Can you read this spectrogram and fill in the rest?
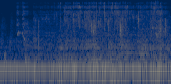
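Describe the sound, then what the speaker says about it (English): Tap water runs steadily into small fermentation-lid cups while making kimchi indoors, a close, continuous splashing stream with no talking. "So you fill these little cups halfway with water."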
